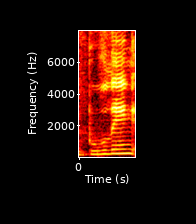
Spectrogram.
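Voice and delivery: "bowling" said as boo-ling; French-style oo in "bowling": boo-ling; oo pronunciation. Shown as a demonstration. Explaining her kid's mix-up, "bowling" as boo-ling. Contrasts French and English word.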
